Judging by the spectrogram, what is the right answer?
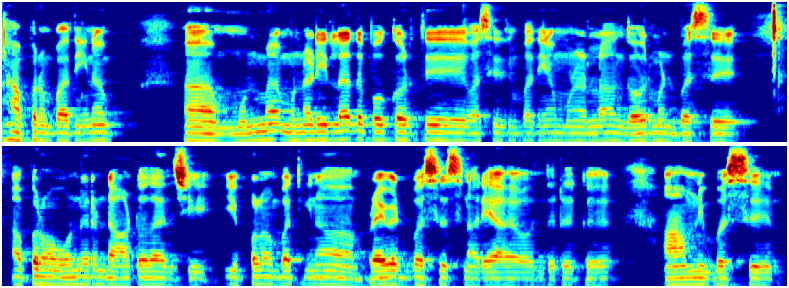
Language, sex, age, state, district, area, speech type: Tamil, male, 30-45, Tamil Nadu, Viluppuram, urban, spontaneous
